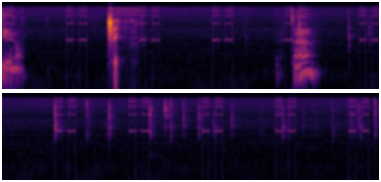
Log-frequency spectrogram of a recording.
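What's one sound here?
An electronic heart monitor beeps at a steady, regular pace.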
